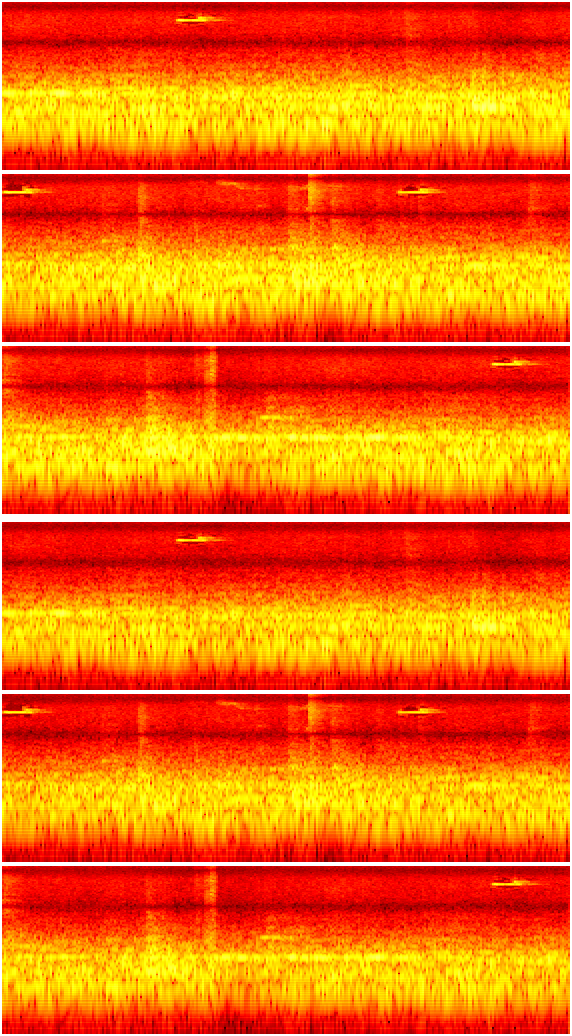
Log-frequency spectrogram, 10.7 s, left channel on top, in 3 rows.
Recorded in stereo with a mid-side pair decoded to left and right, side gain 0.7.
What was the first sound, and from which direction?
A machine running, 10° left.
